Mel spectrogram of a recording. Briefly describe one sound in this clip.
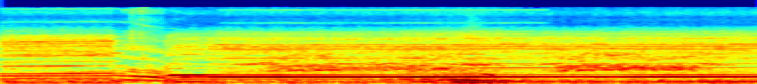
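A racing car engine roars at high speed, dropping in pitch with a gear change and then holding steady.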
